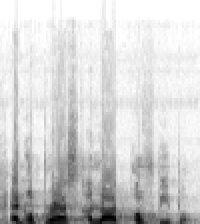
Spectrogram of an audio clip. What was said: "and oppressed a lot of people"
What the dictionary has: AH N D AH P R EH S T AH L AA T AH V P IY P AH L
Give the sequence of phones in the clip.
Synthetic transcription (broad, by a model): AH N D AH P R EH S T AH L AA T AH V P IY P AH L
